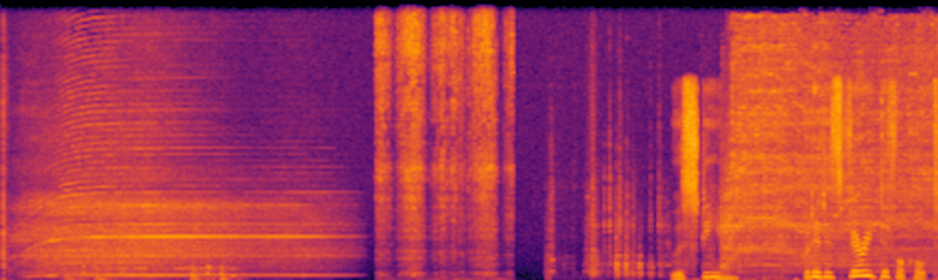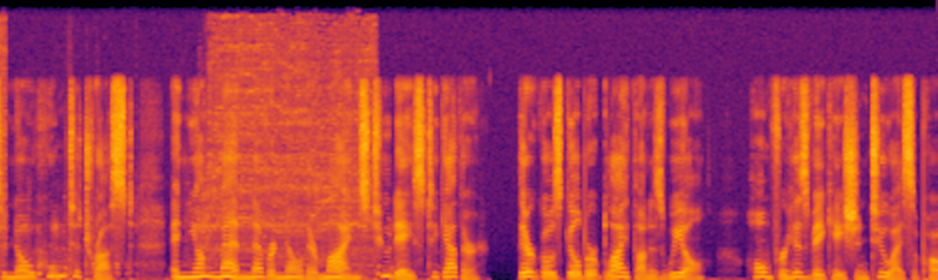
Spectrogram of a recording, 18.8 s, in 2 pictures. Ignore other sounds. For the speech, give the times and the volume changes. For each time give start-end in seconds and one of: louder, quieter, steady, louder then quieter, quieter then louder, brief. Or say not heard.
6.7-18.7 steady.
